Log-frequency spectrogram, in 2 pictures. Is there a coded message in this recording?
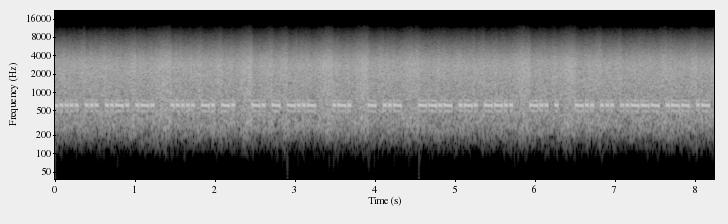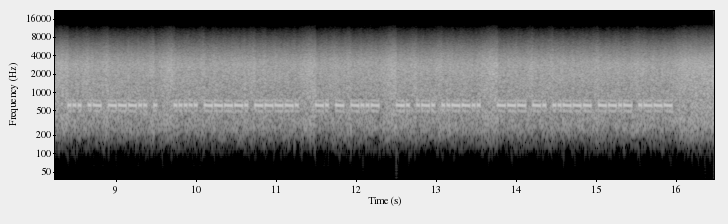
Yes: Morse code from 0.0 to 16.0 s, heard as a keyed tone, machine-sent, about 38 wpm, 610 Hz, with radio static. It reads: … 5NN NTX R TU QRZ DE DS2WA SA8E 599 NTX NR? ON2QJ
